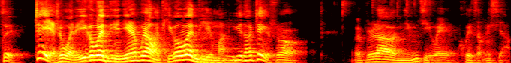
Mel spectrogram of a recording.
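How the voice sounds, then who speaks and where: A man's fairly quick delivery with vocal fry, very wide pitch swings, big swings in loudness, and audible room echo. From Beijing, China. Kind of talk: casual chat. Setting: living room gathering at host's home.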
